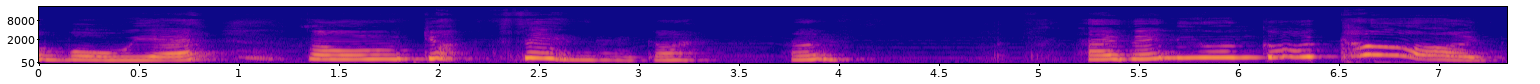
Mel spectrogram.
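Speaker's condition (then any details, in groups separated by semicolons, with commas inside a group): Cerebral palsy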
